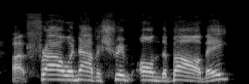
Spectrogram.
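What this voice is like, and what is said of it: Poor put-on Australian accent. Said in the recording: “It's my Australian accent. ... It's not your greatest skill. ... No, it's not really.”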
